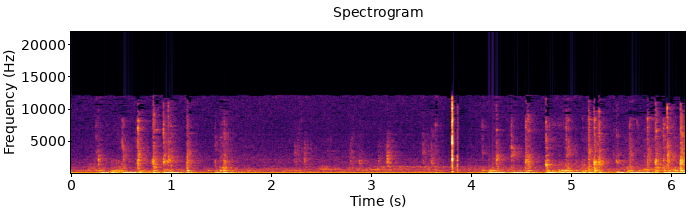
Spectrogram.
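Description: Typing on a computer keyboard in two short bursts of quick keystrokes, one near the start and one in the second half, with a single sharp click between them.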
